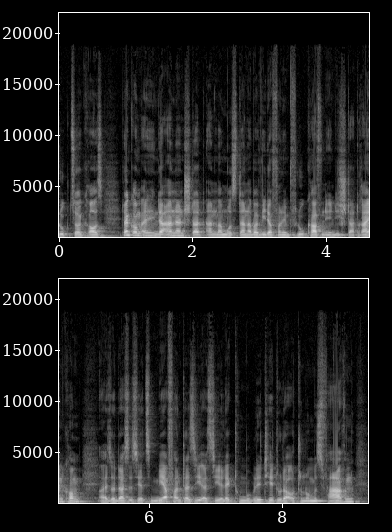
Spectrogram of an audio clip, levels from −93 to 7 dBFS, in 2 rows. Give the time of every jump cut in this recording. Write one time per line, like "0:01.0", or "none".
0:05.2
